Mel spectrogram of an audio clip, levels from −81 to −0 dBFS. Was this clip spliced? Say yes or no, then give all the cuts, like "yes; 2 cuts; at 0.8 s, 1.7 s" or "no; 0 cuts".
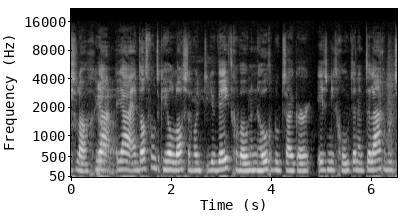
no; 0 cuts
